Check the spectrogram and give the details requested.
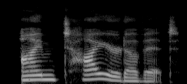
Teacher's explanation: with of sounding almost like uh These weak forms are part of the rhythm of English.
